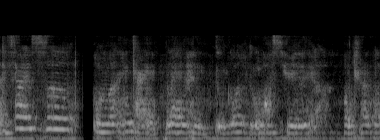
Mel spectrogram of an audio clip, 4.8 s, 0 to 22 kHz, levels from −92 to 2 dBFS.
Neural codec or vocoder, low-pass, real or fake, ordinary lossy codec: codec, 16 kHz, 4.8 kbps, FACodec; none; fake; none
